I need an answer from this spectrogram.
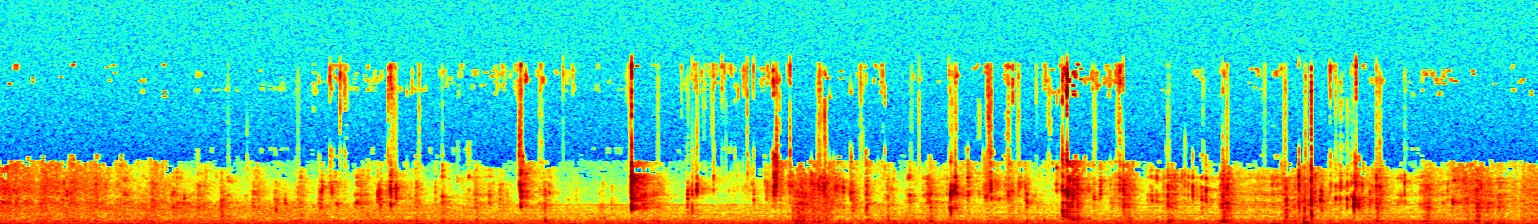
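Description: A person chewing and biting fried chicken, with many small mouth clicks and smacks, over a steady low hum. A louder low thump comes near the end.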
